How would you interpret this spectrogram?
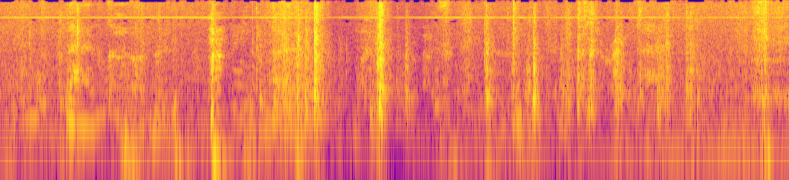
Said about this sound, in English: Shutting the door.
